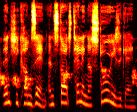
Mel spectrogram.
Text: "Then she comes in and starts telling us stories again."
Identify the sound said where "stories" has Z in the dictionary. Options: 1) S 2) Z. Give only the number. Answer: 2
